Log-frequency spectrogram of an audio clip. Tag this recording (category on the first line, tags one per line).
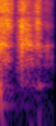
Sound effects > Other
game
interface
paper
rip
scrunch
tear
ui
